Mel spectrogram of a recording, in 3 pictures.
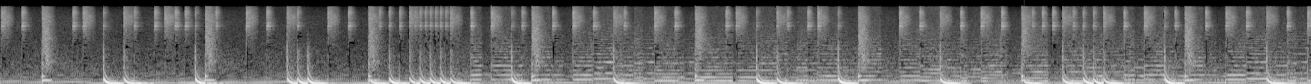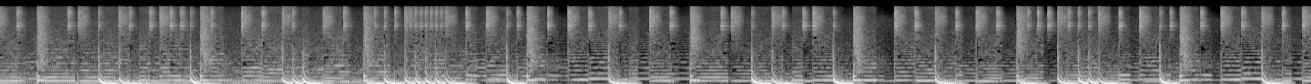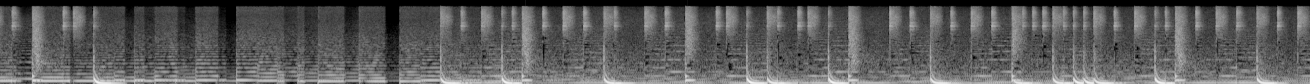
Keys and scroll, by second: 0.4 alt+a, 0.5 Escape, 1.4 Return, 2.8 Escape, 6.3 Return, 6.6 Escape, 11.6 Return, 15.4 Escape, 15.9 Delete, 16.4 alt+7, 16.6 alt+a, 16.7 Escape, 21.8 Return, 22.3 Escape, 22.5 Delete, 23.9 Return, 24.2 alt+7, 24.4 alt+a, 24.5 Escape, 25.5 Escape, 27.8 Return, 36.1 alt+2, 37.2 Return.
